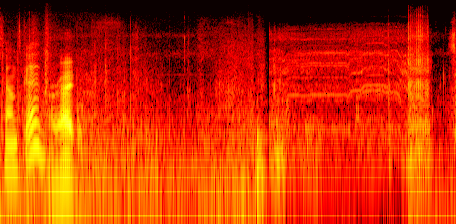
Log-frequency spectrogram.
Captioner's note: drill whirring, no additional audio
